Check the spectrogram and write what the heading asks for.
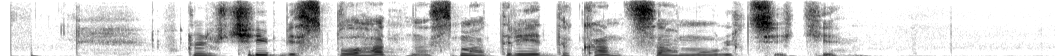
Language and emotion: Russian, sad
